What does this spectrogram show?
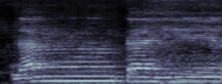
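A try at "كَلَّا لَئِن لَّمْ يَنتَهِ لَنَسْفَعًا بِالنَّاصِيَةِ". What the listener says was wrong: Hinya pendek. Yang tahi.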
